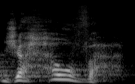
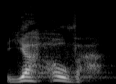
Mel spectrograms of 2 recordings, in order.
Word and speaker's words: Jehovah: And today we would pronounce that word in two different ways depending on which century you're from. We would either say that that name is the name Yahweh or Jehovah. Jehovah.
